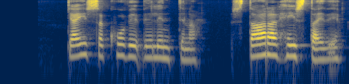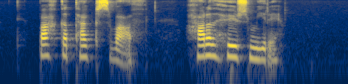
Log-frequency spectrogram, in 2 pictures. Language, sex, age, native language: Icelandic, female, 20-29, Icelandic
